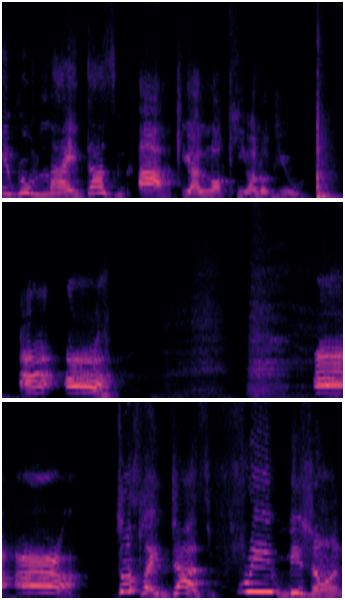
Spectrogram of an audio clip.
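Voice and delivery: very loud shouting, yelling at full volume. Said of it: "the way you're shouting".

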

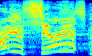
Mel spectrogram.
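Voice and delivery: very high, loud, shrill outburst of disbelief. Retelling a coworker's reply on speakerphone: imitating a loud reply. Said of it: "Like, loud".

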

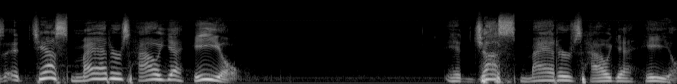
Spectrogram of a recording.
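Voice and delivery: put-on easy, drawling Texas accent. Teaching a lesson, quoting Wayne in his high-pitched Texas drawl. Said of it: "in his wonderful Texas drawl and his high-pitched voice".

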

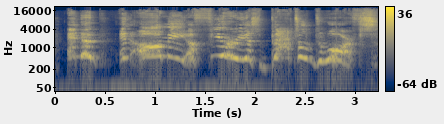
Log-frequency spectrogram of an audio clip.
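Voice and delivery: very high-pitched, loud narrator announcing voice. Retelling how a guy narrated a quest between songs, imitating a high-pitched voice. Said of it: "the guy would do this high-pitched voice".

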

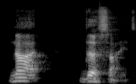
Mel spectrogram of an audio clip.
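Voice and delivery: stress hitting the word the. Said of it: "it would be to science".

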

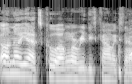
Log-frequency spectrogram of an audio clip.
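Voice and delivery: mock sulky, hurt kid pretending it's fine. Imitating a movie character whose feelings are hurt: imitating a kid with hurt feelings. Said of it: "this is what you do when you're a little kid and you get your feelings hurt".

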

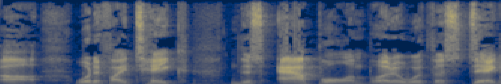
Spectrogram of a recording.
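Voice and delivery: put-on caveman character voice. Imagining a caveman cooking a steak who gets an idea: caveman voice. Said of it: "that's why I'm doing this voice".

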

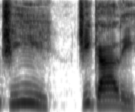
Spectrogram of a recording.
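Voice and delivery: high-pitched Midwestern Minnesota accent. Asked to do the midwest one, the speaker tries a minnesota midwest accent. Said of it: "do the Midwest one".

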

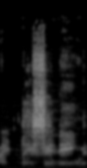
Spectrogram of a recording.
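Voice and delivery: breathy, hushed, very quiet, barely voiced whisper. Trying to hear a voice in the fog, the speaker answers whispering. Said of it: "Why are you whispering?".

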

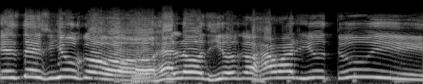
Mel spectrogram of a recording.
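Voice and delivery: "hello" very high, very slow, stretched, bad caricature. Playing the psychic answering a kid's prank call: Miss Cleo impression. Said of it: "That sounds super Boston Beaner".

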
